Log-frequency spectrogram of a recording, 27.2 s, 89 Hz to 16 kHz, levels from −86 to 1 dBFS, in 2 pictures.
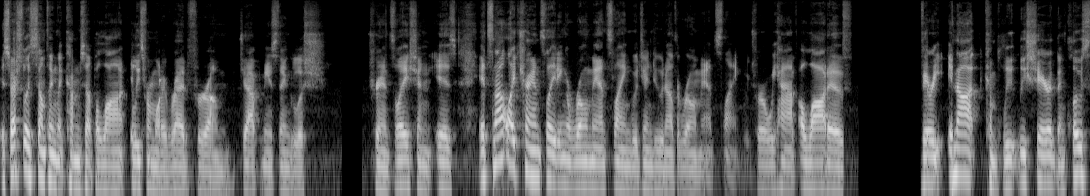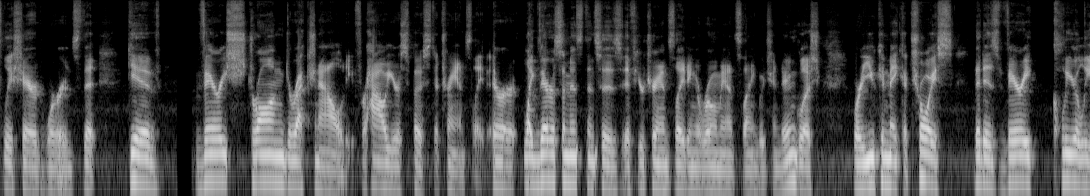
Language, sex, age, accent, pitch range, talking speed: English, male, 30-49, American, 95-125 Hz, 180 wpm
